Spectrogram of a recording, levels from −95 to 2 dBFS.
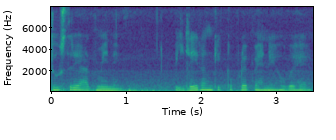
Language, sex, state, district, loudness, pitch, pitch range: Hindi, female, Bihar, Gopalganj, -30 LUFS, 180 Hz, 155-190 Hz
